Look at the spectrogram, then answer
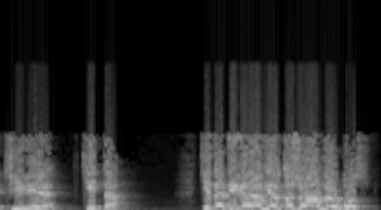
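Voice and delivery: high-pitched appeal to God; urgent plea. Acted. King shows the letter to God, urgent plea. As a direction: plead upward, each phrase falling away.

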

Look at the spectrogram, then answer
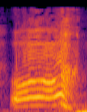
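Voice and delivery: high, loud mock groan; exasperated groan. Father fed up with daily kneeling, exasperated mock groan. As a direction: groan in protest, imitating.

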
